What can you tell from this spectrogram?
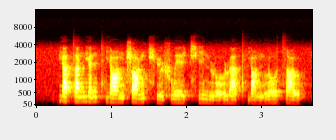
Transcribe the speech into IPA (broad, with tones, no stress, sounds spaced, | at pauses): p j ä˥˨ t̪ a˦ n j ɛ˦ n t̪ʰ j ɑ˨˦ ŋ ʂ ɑ˨˦ ŋ t͡ɕʰ y˨˩ ʂ w e˥˨ ɪ̯ t͡ɕʰ i˥˨ n ɻ o˨˦ ʊ̯ ɻ ä˥˨ t̪ʰ j ɑ˨˩ ŋ l o˥˨ ʊ̯ t͡s ɑ˥˨ ʊ̯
